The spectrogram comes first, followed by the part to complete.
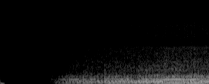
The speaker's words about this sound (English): The engine growls with a smooth rumble in the back of its throat, signalling more banked power under the hood than she can spy from her station.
